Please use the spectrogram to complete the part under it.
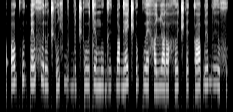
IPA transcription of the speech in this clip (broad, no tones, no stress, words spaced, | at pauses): ʔɔkʷʼɛ k͡pɛ xʷɛɾut͡ʃʼuçbu bʊt͡ʃʼutɘ muɡʱɘ ɡ͡bɒɡɛt͡ʃʼʊ kʷɛhɒ ʎɒɾɔhʊt͡ʃʼɘ kɒ ɓɘbʱɘxʷ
